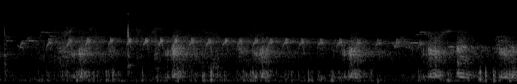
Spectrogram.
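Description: A bird calling: a rapid even trill of short high chirps, about eight a second, lasting two to three seconds, with a few other scattered bird chirps after it.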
